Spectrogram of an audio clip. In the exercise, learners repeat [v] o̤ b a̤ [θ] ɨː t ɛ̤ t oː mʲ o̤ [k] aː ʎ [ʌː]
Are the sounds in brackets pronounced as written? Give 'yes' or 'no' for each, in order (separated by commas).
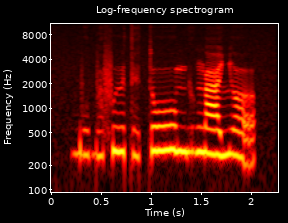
no, no, no, yes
